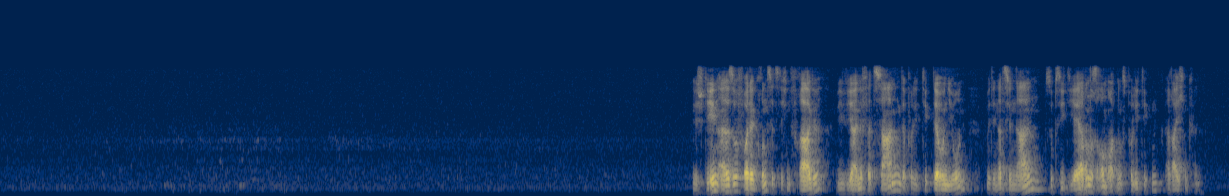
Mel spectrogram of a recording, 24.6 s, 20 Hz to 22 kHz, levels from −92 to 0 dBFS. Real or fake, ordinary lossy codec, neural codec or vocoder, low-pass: fake; none; vocoder, 44.1 kHz, 80 mel bands, Vocos; 5.4 kHz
